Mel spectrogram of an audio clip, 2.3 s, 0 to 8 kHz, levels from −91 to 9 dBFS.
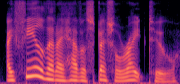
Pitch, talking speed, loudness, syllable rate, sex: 155 Hz, 240 wpm, -17 LUFS, 4.8 syllables/s, male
